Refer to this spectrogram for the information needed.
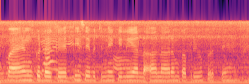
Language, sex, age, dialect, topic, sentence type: Hindi, female, 18-24, Awadhi Bundeli, banking, statement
